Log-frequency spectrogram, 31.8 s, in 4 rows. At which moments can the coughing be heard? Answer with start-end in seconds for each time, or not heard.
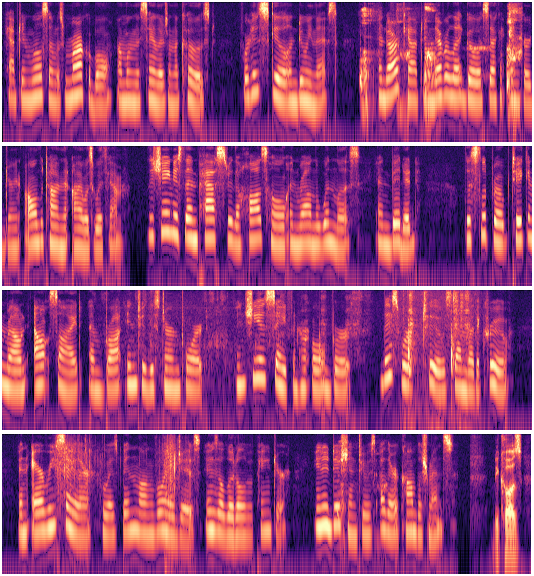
5.3-7.8, 28.9-29.9.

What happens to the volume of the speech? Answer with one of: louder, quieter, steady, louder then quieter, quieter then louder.
steady.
